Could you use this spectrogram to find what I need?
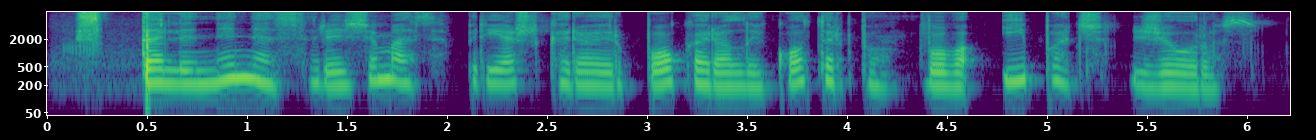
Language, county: Lithuanian, Vilnius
